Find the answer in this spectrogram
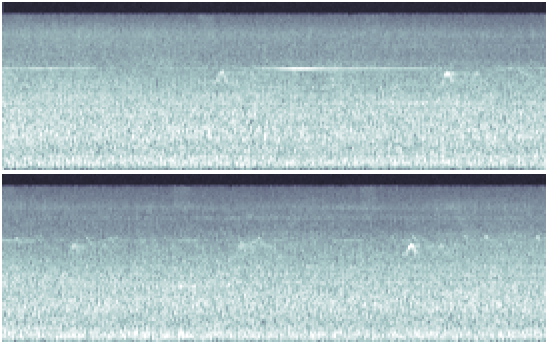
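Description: Freight train cars rolling away over the rails with a steady rumble, and a faint thin high squeal about two to three seconds in.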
